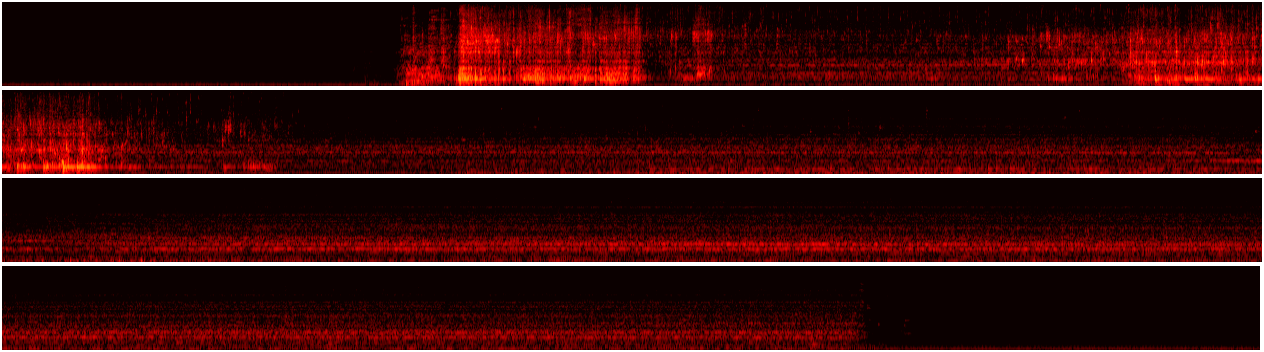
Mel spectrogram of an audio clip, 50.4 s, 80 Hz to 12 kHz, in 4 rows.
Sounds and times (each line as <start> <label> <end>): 4.0 toilet flushing 46.5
